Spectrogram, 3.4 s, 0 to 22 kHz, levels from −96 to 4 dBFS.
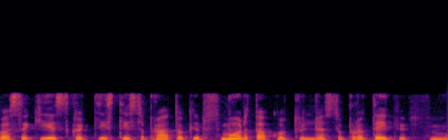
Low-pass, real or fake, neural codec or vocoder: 7.2 kHz; fake; autoencoder, 22.05 kHz, a latent of 192 numbers a frame, VITS, trained on one speaker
